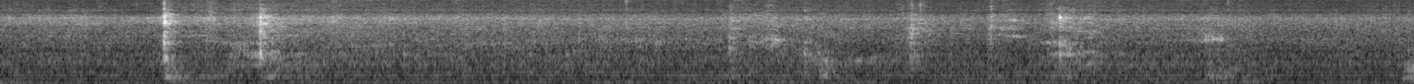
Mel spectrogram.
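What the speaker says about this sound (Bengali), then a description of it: "এবার আমি চিকেনটা দিয়ে দিচ্ছি।" Chicken frying in oiled spice masala in a pan, a continuous sizzle broken by several sharp clicks and scrapes of stirring, close by and without speech.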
